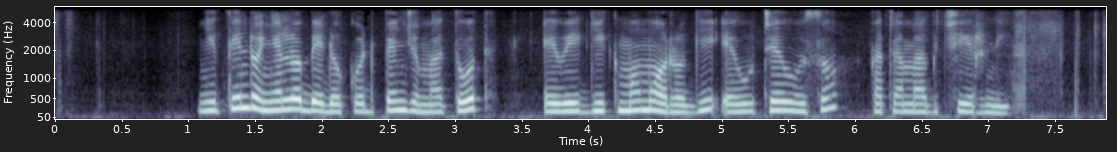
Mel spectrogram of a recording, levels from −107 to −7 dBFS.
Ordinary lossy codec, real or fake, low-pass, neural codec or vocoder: MP3, 48 kbps; fake; 5.4 kHz; codec, 16 kHz, 6 kbps, DAC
